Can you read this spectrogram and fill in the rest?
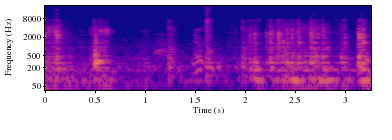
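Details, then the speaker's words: VW Squareback door after an ISPWest door kit install: irregular ratchety clicks and creaks as the window is wound. The owner first suspected the gear, then the regulator arm; the cause is unconfirmed. "That weird noise, I think it's just this gear being... I think it's just the gear, but... I'm not sure."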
